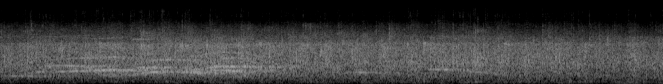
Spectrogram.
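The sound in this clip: Audience applause welcoming a trio of clarinet, flute and piano to the stage for a concert of music by contemporary women composers: dense, steady clapping that holds at an even level throughout, with no talk over it.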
